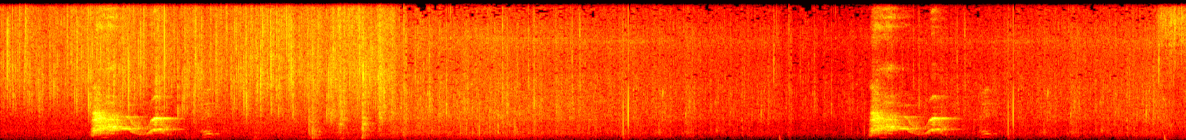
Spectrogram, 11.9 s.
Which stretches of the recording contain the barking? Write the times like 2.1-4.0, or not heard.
0.9-2.1, 8.7-9.9.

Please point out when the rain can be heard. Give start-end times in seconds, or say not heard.
0.0-11.8.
